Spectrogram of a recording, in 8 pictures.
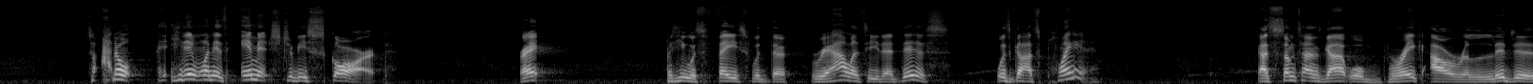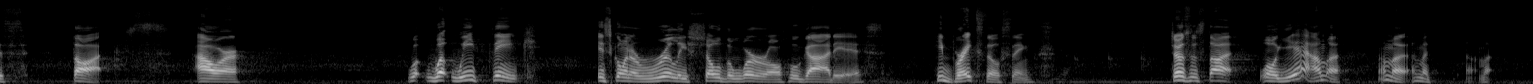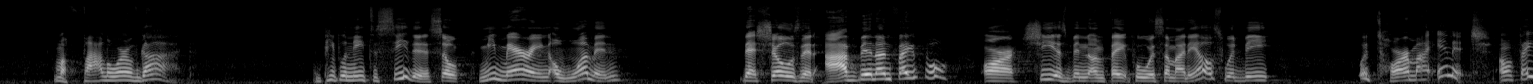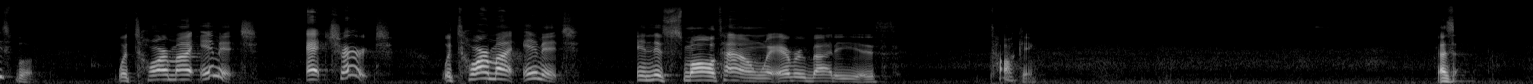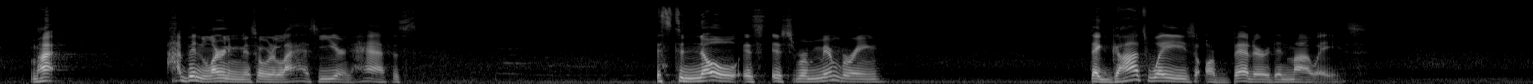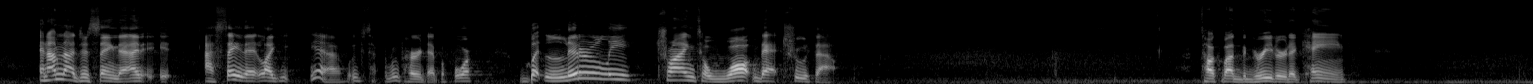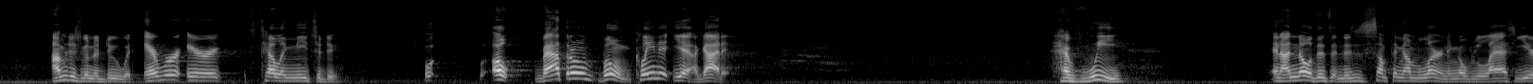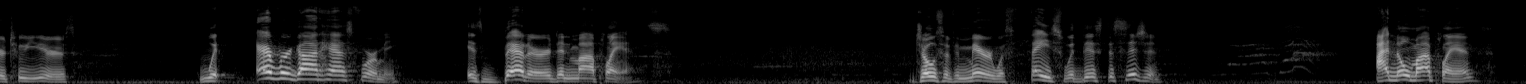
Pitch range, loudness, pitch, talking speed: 115-185 Hz, -27 LUFS, 145 Hz, 115 wpm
